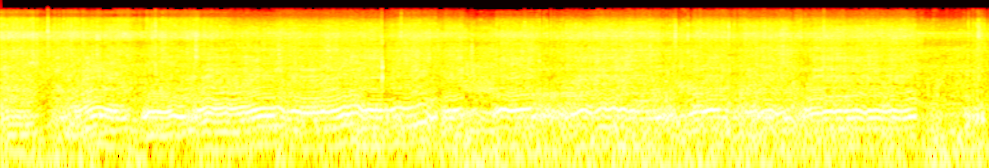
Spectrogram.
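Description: A dirt bike engine revs loudly and rises and falls close by.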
